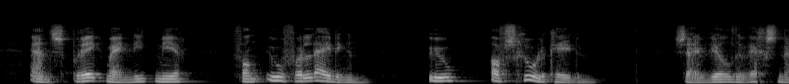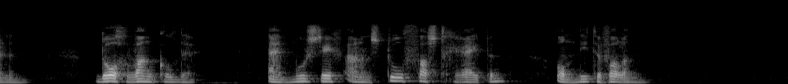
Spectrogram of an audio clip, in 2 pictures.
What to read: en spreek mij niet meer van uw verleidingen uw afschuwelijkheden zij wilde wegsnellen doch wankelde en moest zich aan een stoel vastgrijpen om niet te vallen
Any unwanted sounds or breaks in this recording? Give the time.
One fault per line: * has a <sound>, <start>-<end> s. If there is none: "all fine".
all fine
